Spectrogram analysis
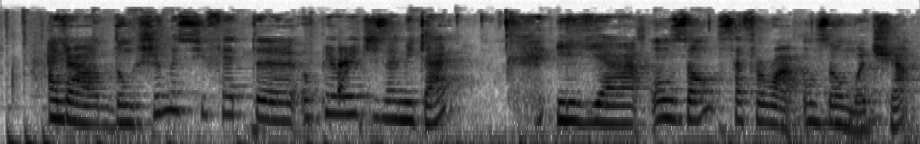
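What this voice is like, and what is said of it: French spoken with English accent. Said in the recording (French): “avec un accent anglais”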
